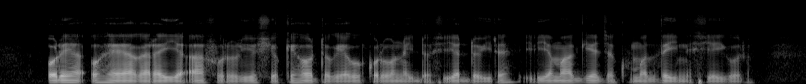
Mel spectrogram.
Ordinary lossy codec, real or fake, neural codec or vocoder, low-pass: none; real; none; 14.4 kHz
